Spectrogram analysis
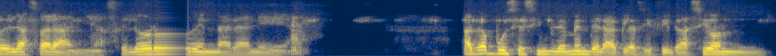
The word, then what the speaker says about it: Araneae: clase arácnida y ordenaranea se escribe araneae se pronuncia aranea se puede decir de cualquier forma o directamente araña bueno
